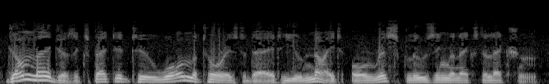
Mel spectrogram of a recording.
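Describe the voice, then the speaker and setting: A man's voice: deep voice, warm tone, breathy edge. A man reading a formal morning news bulletin, heard as a dull, tinny broadcast from a clock radio. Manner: measured, formal news delivery. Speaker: radio newsreader.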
